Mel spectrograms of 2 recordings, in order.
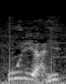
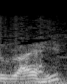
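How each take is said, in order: First: The name is read with Portuguese-style sounds. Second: The name is read with English sounds. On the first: The speaker calls it wrong. "se ouvia muito" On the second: The speaker calls it right. "no lugar de Uriah Heep"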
